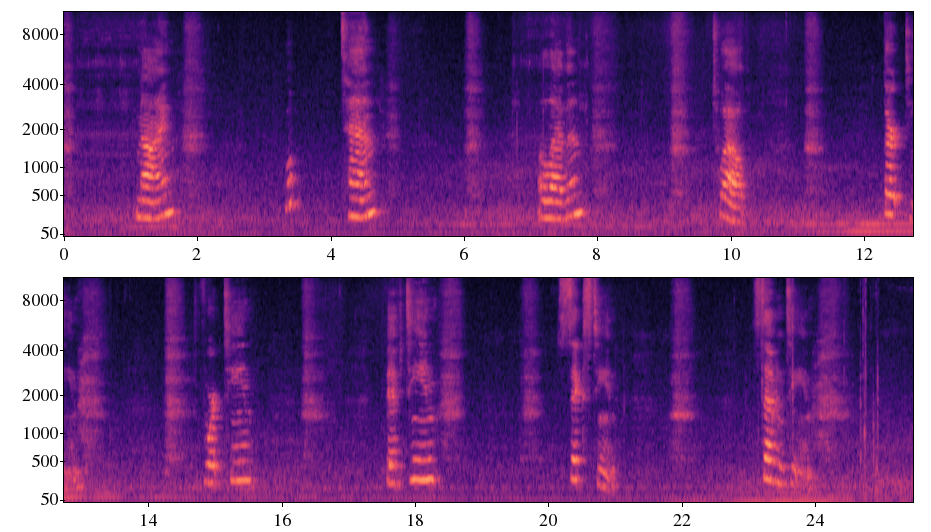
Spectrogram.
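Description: A woman speaks in short, breathless bursts close by, in time with her exercise.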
